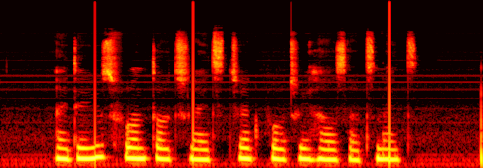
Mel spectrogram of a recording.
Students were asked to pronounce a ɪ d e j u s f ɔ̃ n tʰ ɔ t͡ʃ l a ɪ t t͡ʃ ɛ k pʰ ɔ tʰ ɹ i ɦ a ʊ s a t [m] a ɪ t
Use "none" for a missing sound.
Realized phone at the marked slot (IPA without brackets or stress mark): n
